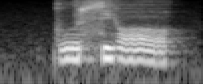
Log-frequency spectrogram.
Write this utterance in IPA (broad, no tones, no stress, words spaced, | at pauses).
kusjɔ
